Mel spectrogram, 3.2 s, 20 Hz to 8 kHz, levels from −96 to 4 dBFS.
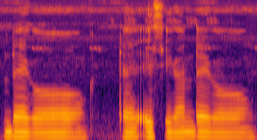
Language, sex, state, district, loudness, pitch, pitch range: Chakma, male, Tripura, Unakoti, -16 LUFS, 100 Hz, 100-105 Hz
